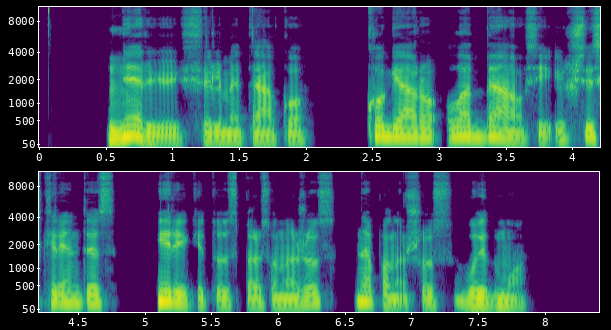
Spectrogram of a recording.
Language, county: Lithuanian, Panevėžys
